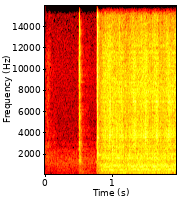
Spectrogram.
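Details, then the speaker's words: 1967 Ford Bronco parked in woods for 26 years: after a click the starter cranks at a steady, even rhythm with starting fluid added but never fires. No spark is concluded; distributor points suspected. "all right i'm gonna go ahead and say that there's no sparks"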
